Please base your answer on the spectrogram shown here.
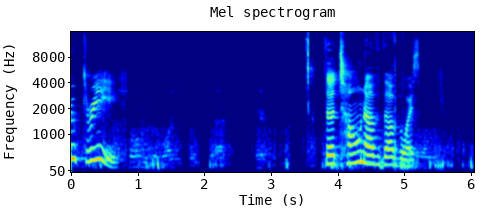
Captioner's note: speaking faintly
